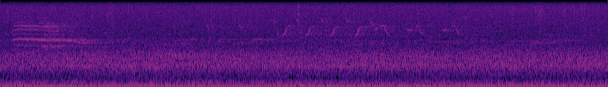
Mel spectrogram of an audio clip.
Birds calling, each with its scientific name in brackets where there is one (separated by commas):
American Goldfinch (Spinus tristis), Blue Jay (Cyanocitta cristata)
